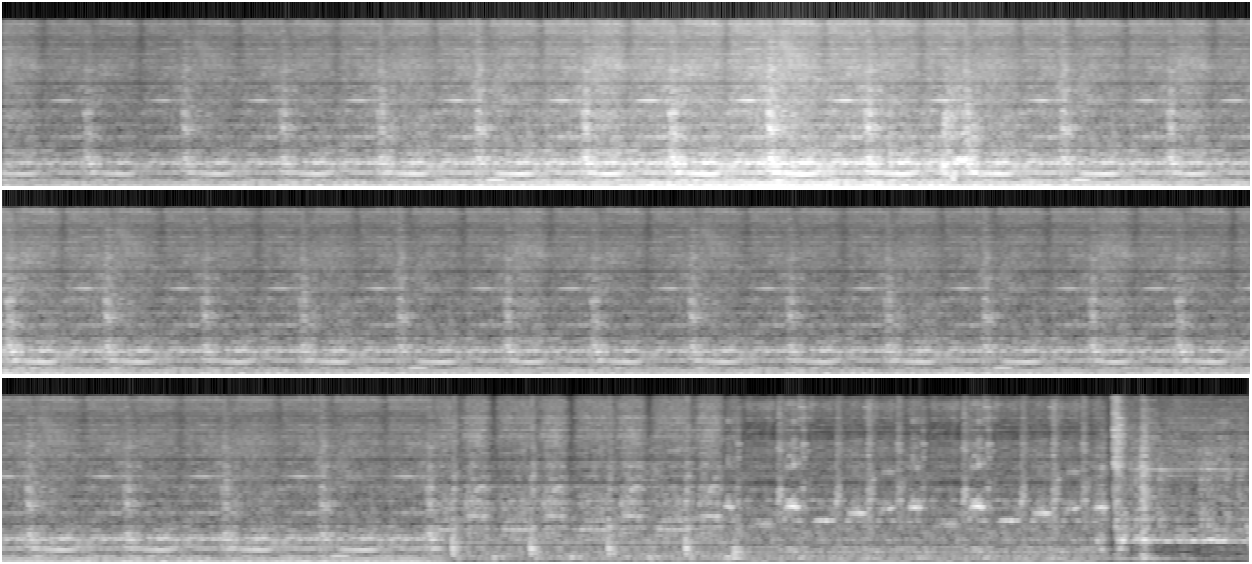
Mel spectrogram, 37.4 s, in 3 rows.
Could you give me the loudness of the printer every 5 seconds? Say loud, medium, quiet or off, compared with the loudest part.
medium, loud, medium, quiet, quiet, quiet, quiet, quiet.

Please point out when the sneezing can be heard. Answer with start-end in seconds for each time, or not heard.
8.8-9.8.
